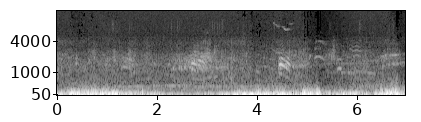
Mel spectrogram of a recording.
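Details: Wild Eurasian wigeon at Nisanzai Kofun, a World Heritage burial mound site: several short, clear whistles that rise and then fall, grouped around the middle of the recording, over steady low wind rumble and faint background voices.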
